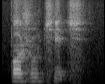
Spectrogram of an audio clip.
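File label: "porzucec", Polish, Kurpie dialect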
